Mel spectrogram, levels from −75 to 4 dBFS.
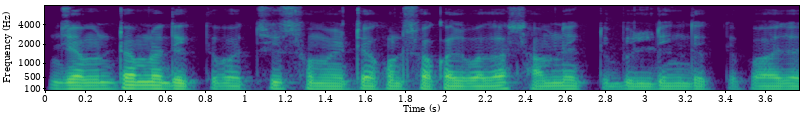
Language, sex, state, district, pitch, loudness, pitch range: Bengali, male, West Bengal, Paschim Medinipur, 100 Hz, -19 LUFS, 95-110 Hz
